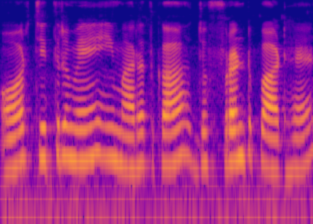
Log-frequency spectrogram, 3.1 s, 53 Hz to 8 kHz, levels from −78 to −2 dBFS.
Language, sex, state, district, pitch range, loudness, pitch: Hindi, female, Uttar Pradesh, Budaun, 190-230 Hz, -23 LUFS, 210 Hz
